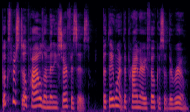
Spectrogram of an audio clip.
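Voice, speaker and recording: A woman's voice: medium pitch, lively intonation, quick pace, creaky, fairly bright tone. A woman reading a story aloud as scripted narration. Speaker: podfic reader.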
